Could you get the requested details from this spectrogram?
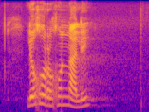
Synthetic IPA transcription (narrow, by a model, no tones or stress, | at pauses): lɪχʊɾɪχʊn̩nalɪ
